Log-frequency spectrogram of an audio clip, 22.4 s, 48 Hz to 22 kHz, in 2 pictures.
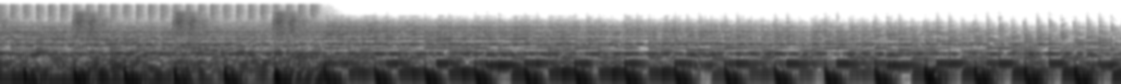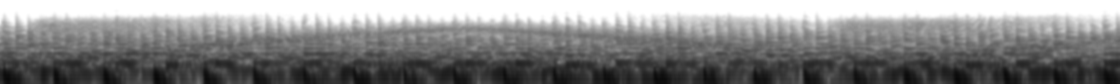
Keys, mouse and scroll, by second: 0.0 f, 0.1 click, 0.3 scroll down 2, 0.4 shift+middle click, 0.5 scroll up 1, 0.5 click, 0.6 f, 0.8 scroll down 1, 0.8-2.0 shift+middle drag, 2.0 f, 2.1 middle click, 2.1 x, 2.5 middle click, 2.7 click, 3.3 shift+middle click, 3.5 scroll up 1, 3.7 click, 3.9 ctrl+z, 4.0-5.0 drag, 5.0 scroll down 6, 5.2-5.5 scroll up 3, 5.3 shift+middle click, 5.5 click, 5.8 middle click, 6.0 click, 6.3 scroll down 3, 6.3 middle click, 6.7 scroll up 3, 6.9 click, 7.0 scroll down 1, 7.1 middle click, 7.1 scroll up 1, 7.2 click, 7.4 scroll down 1, 7.4 shift+middle click, 7.8 f, 7.9 middle click, 8.1 click, 8.7 scroll down 2, 8.8 shift+middle click, 8.9 scroll up 2, 9.1 click, 9.4 middle click, 9.6 click, 9.7-10.3 scroll down 2, 9.7 shift+middle click, 10.3 shift+middle click, 10.6 scroll up 3, 10.7 shift+middle click, 10.8 shift+middle click, 10.9 f, 11.0 middle click, 11.1 scroll down 3, 11.3 scroll up 2, 11.4 middle click, 11.6 f, 11.8 shift+middle click, 12.1 shift+middle click, 12.8 click, 13.1 middle click, 13.4 click, 13.9 f, 14.0 x, 14.0 middle click, 14.1 f, 14.2 click, 14.5 middle click, 14.6 click, 14.9 shift+middle click, 15.2 click, 15.4 middle click, 15.5 click, 15.8 scroll down 3, 15.8 shift+middle click, 15.9 scroll up 3, 16.0 shift+middle click, 16.1 click, 16.7 middle click, 17.2 scroll up 2, 17.3 middle click, 17.5 f, 17.6 click, 18.0 middle click, 18.2 click, 18.4 middle click, 18.5 scroll up 1, 18.6 click, 18.9 scroll down 1, 19.0 middle click, 19.1-19.8 scroll up 2, 19.4 shift+middle click, 20.1 click, 20.2 middle click, 20.6 click, 21.1 click, 21.5 click.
